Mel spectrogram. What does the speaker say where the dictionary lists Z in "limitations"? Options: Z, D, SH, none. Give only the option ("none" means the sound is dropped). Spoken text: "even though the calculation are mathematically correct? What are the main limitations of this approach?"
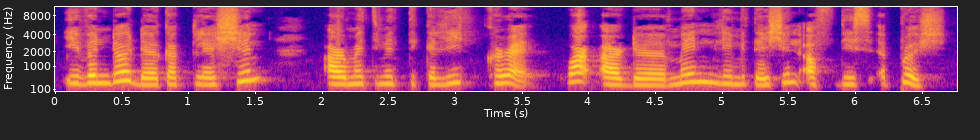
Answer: none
